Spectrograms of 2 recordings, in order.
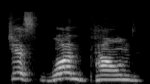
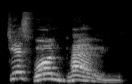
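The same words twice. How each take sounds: First: It is said in the speaker's usual accent. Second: It is said in an Irish accent.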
